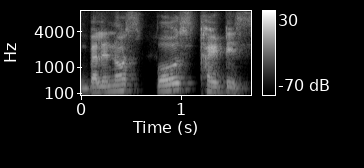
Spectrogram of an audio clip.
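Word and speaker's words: balanoposthitis: बेलेनोस, एक मिनट में प्रोनाउंस करता हूँ, बेलेनोफोसाइटिस, साइटिस ऐसे है, एस्थाइटिस, बेलेनोस्पोस्थाइटिस ऐसे इसका वर्ड है।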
